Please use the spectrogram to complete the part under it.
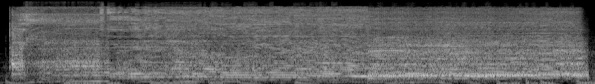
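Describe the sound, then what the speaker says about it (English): A battery-powered cutting wheel slices through trailer base rail kit material, a loud continuous grinding whine that holds steady for about six seconds before cutting off abruptly. "I've got a battery operated cutting wheel here."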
